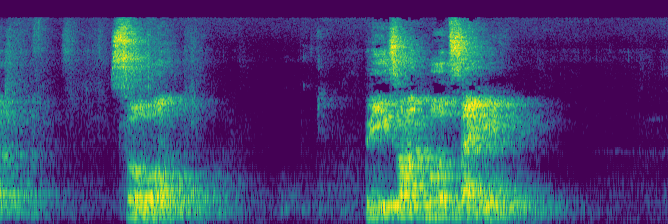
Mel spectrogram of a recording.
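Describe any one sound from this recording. A man speaks clearly and loudly in a slightly echoing room.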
